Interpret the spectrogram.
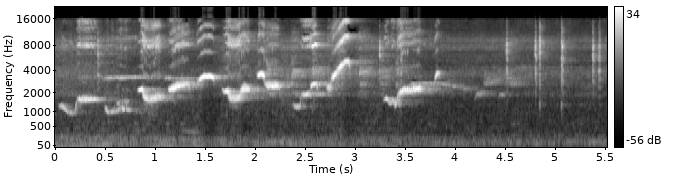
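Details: White-rumped shama from Medan, a caged bird in full song and ready for a singing contest, delivers loud, varied whistled phrases sliding up and down with quick rising notes, followed by sharp clicks and softer ticks near the end.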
